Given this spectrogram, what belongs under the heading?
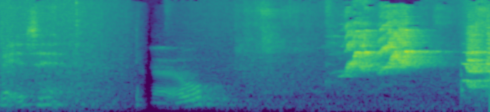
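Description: Parrots in an aviary give a few bright, shrill calls and chirps, the loudest burst coming near the end, with quieter calling at the start of the recording.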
